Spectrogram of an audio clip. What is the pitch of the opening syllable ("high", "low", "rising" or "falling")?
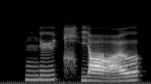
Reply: rising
